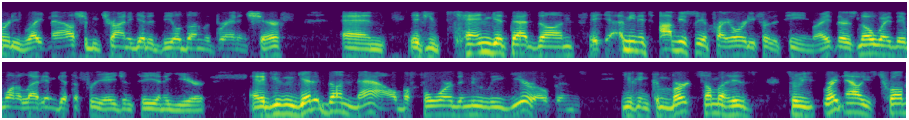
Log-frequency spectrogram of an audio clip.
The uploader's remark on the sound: called in from the Indy Combine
